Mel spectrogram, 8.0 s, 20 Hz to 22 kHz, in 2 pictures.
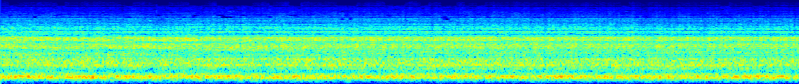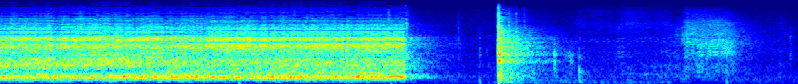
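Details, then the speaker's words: Transistor tester's audible leakage test on the failed protection-circuit transistor from a Pioneer SX5570: a loud steady hiss with a faint whistle that stops abruptly. Unlike the quiet hum of a good part, it audibly shows a leaky, bad transistor. "There, that very, very visually and very audibly shows that that was a bad transistor."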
